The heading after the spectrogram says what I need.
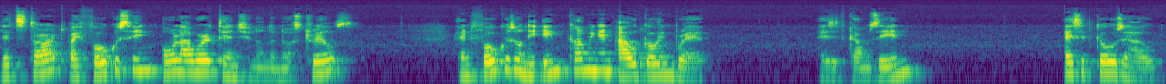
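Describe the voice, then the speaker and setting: A woman leading a guided meditation in a measured, instructional way, speaking in short phrases with pauses. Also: medium pitch, darkish tone, muffled recording. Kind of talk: guided meditation, scripted narration.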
